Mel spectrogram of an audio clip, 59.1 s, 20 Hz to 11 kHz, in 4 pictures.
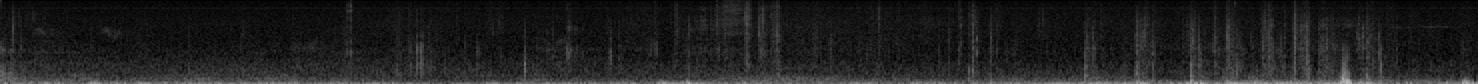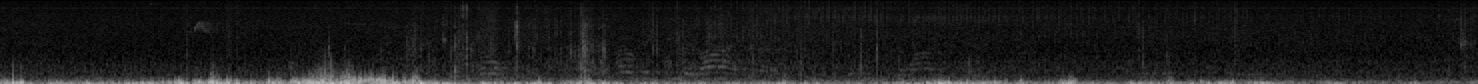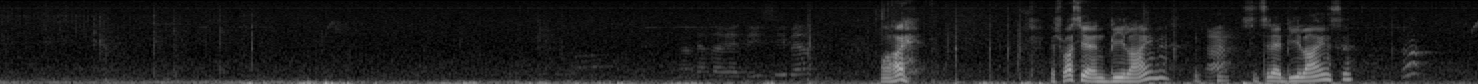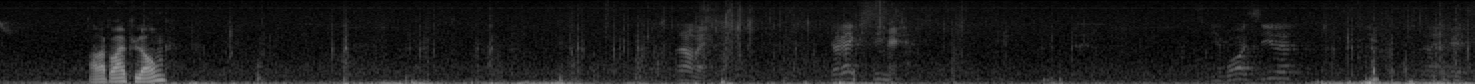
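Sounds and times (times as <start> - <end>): wind rumble on microphone: 0.0 - 30.2, 31.5 - 37.5, 47.6 - 53.1, 57.4 - 59.0
bike knocks and rattles over rocks: 10.8 - 14.0.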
